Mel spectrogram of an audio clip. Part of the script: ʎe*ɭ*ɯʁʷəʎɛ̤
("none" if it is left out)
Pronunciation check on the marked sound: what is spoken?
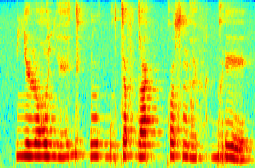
ɭ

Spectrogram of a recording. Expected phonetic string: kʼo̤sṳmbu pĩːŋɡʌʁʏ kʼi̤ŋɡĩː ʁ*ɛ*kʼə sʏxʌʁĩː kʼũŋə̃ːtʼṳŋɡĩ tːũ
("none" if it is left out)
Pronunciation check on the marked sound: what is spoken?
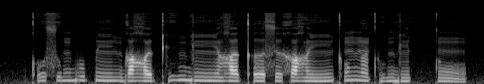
ɜ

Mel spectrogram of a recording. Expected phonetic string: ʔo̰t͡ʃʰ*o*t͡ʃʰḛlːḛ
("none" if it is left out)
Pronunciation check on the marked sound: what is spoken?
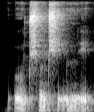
ɤ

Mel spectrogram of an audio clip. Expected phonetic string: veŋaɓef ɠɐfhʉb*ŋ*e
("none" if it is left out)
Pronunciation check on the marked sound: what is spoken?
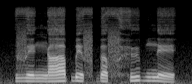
n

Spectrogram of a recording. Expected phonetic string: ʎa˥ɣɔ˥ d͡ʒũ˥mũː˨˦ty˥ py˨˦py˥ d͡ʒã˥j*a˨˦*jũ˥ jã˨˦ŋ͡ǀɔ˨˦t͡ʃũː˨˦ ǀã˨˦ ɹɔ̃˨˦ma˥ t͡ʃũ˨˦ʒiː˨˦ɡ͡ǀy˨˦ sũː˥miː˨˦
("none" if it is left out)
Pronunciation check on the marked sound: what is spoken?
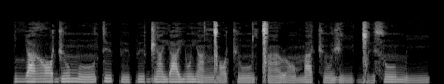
a˥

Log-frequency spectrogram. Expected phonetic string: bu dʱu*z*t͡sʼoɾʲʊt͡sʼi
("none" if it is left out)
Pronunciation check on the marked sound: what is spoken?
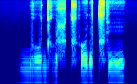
ɬ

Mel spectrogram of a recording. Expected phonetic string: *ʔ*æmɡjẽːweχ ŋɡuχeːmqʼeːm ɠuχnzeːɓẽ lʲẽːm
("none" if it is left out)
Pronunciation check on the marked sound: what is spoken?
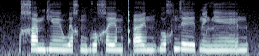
χ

